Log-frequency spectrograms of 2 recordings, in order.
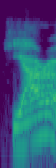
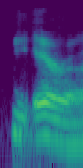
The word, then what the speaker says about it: Kearra: Okay, I'm so sorry, Kiara or Kiera? Kiera. A lot of people get Perfect. that confused. It's Kiera though.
